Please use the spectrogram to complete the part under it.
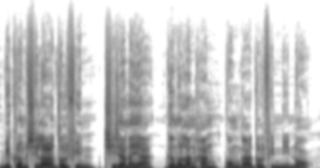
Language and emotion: Bodo, neutral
